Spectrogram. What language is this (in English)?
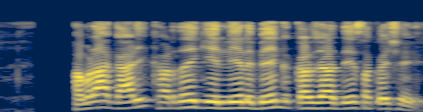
Maithili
